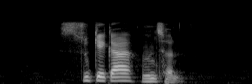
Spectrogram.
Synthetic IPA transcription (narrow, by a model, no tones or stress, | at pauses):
sukekaɦunt͡sʰʌn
